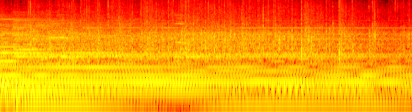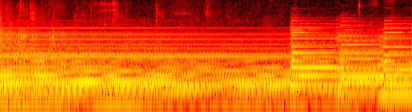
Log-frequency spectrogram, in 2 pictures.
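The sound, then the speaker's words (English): An audience claps for the Lord after a morning prayer, steady applause over sustained organ chords, loud at first and gradually thinning out, before a fresh chord rings out near the end. “Come on, give up the Lord one more time.”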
